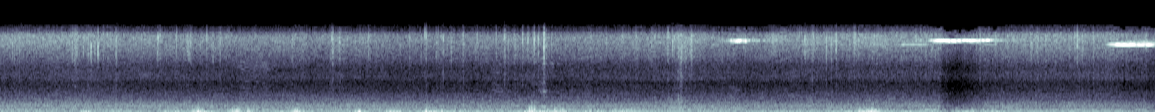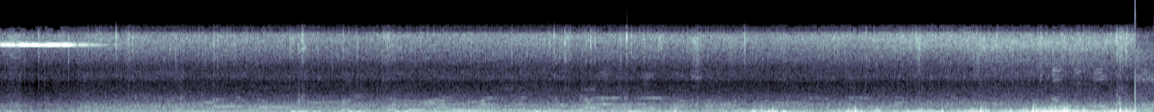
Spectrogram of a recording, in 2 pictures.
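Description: Street ambience on a busy riverside promenade: the low hum of traffic with passers-by talking. About seven seconds in comes a short, loud high-pitched squeal, then a second, longer one about a second later.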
